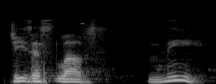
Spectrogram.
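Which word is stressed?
me. The word me is stressed. It is amazing who it is that is loved. "It makes sense to me that Jesus would love John the"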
